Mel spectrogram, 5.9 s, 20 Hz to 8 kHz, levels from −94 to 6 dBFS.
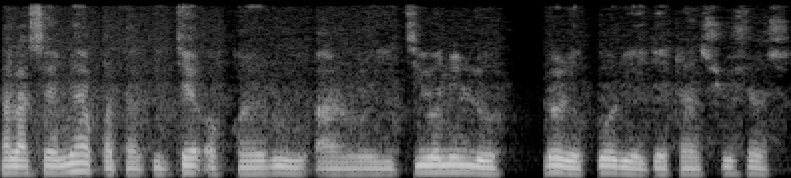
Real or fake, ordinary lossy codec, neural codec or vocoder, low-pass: real; none; none; 7.2 kHz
